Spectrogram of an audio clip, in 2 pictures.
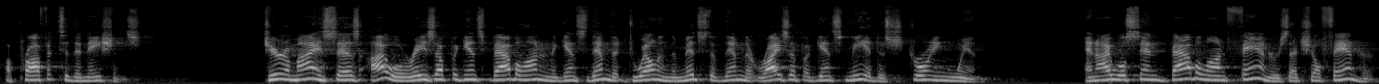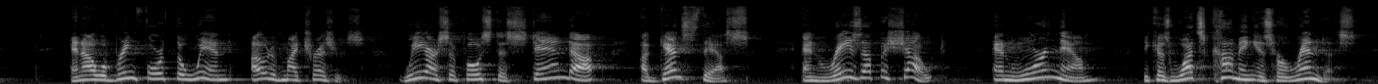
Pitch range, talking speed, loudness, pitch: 180-230 Hz, 160 wpm, -28 LUFS, 205 Hz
